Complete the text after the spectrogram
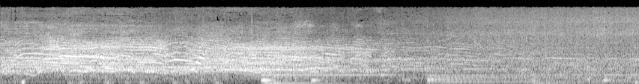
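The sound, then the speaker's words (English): A ship's crew of men roars and shouts together in a dense, overlapping clamor, steady and loud throughout, with a low droning hum running underneath. “Squelching and dripping are the crew roars.”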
